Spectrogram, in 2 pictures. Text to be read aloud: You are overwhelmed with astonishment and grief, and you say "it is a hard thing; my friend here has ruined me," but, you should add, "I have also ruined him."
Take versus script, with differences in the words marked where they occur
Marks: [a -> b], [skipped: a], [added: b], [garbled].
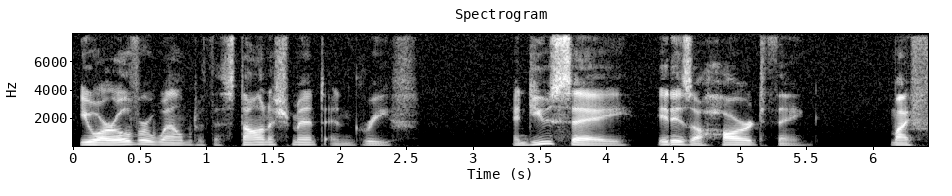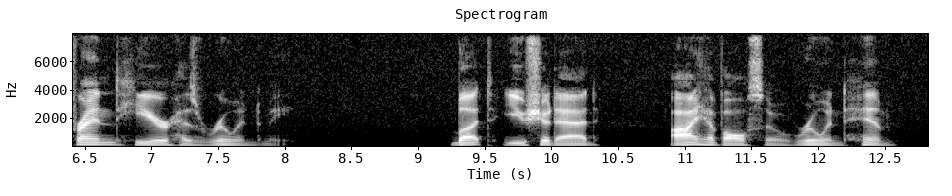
You are overwhelmed with astonishment and grief, and you say "it is a hard thing; my friend here has ruined me," but, you should add, "I have also ruined him."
